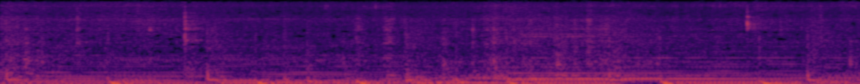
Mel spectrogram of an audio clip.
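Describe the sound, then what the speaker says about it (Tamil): Crab pieces sautéed in masala sizzle and crackle steadily in a pan, with repeated knocks and scrapes of a spoon stirring the thick, heavy mixture close by, and nobody speaking. "பாருங்கள், கொஞ்சம் கஷ்டம்தான் வதக்கிறதுக்கு."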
